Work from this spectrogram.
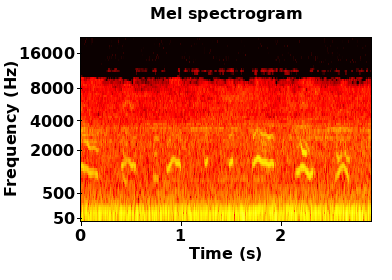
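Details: Male Shih Tzu puppies in Gurugram, filmed around 10 December 2021, giving thin, wavering squeaky whimpers that rise and fall. The whimpers come in quick irregular bursts, about a dozen in three seconds, over a steady low rumbling background noise.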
